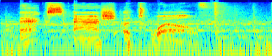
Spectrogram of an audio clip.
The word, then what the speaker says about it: X Æ A-12: Musk has said the intended pronunciation is X Ash A-12.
